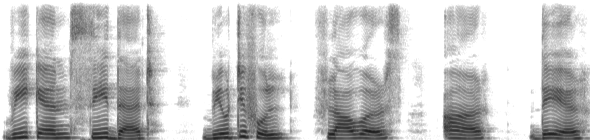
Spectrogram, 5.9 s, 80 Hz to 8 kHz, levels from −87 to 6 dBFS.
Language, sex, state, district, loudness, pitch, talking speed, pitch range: English, female, Odisha, Malkangiri, -13 LUFS, 210 Hz, 80 wpm, 200-230 Hz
